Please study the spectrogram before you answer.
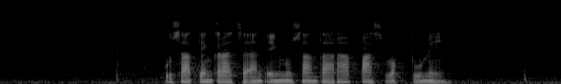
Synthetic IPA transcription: pusat̪ɪŋkəɾad̥ʒ̥ä̤ʔanʔɪŋnusant̪aɾapaswək̚t̪une

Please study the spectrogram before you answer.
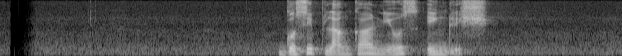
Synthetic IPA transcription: ɡosiplaŋkanjuziŋɡlḭʃ

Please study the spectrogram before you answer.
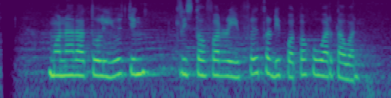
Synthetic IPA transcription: mɔnaɾat̪uliut̚d͡ʒɨŋkɾist̪ɔfərːifəlkɨrdipɔt̪ɔkuwart̪awan

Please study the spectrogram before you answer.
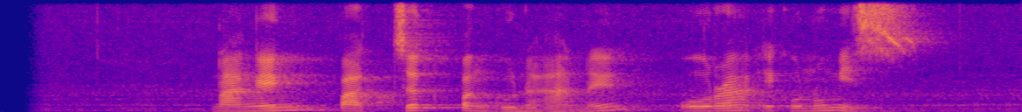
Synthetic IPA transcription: naŋɪŋpad̥ʒ̥ək̚pəŋɡunaʔaneʔoɾaʔekonomɪs

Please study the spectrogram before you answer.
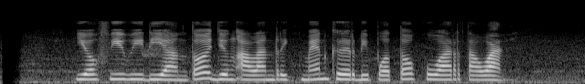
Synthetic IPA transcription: jɔfiwidiant̪ɔd͡ʒɨŋalanrik̚mɛnkɨrdipɔt̪ɔkuwart̪awan

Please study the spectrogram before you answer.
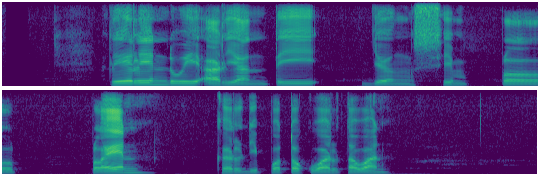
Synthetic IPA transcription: riɾinduiʔaɾiant̪i | d͡ʒɨŋsim | pəl | plɛn | kɨrdipɔt̪ɔkuwart̪awan

